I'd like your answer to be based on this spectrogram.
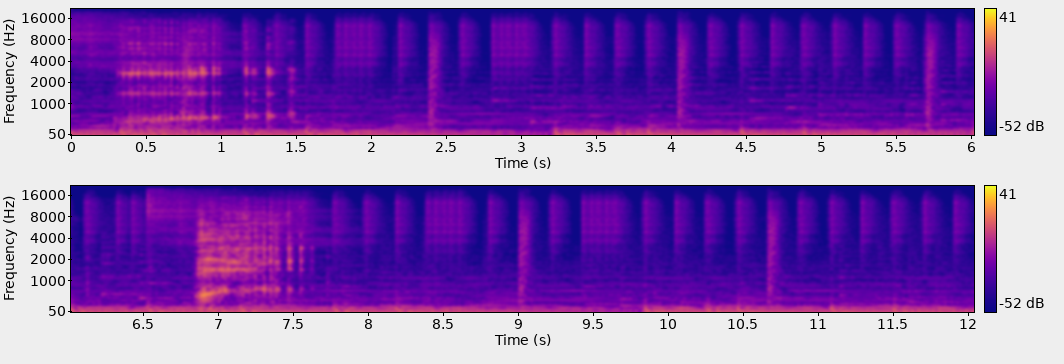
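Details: Woman burping voluntarily in her car: two long, loud, gurgling belches over background music with a beat.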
